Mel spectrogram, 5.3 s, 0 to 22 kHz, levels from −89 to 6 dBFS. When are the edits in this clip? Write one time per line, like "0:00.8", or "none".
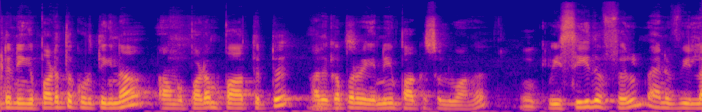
none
